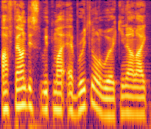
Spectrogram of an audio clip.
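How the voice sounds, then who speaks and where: A man's voice: mid-range voice, fast talker, a little mellow, no echo. A man telling personal anecdotes in an interview, speaking emphatically and repeating phrases for stress. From Australia. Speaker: podcast guest, motivational speaker.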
